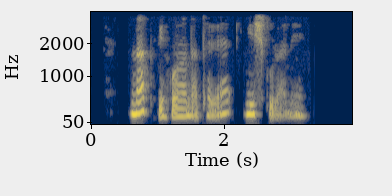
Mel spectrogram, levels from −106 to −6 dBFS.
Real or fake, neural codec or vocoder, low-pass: real; none; 3.6 kHz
